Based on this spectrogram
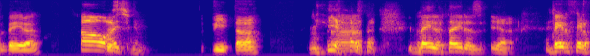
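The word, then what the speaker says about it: βήτα: It's Vita, okay? Vita. It's not hard to say. Vita.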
